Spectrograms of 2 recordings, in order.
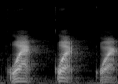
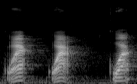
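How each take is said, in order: First: Low croaking frog voice, a bit deeper. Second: Low, croaking frog voice calling after them. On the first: Frog hopping after the pair, croaking. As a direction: croak out each quoi like a frog. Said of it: "une grenouille qui les poursuit". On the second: Frog calling after the old woman and the fool, croaking. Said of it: "une voix bizarre". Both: Acted.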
